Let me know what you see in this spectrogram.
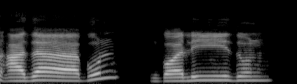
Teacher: তানবিন ও নুন সাকিনের পরে হুরুফ হালকি 6টি অক্ষরের মধ্য থেকে গইন এসেছে, তাই তানবিনের আওয়াজকে বিনা গুণায় জাহির করে তাড়াতাড়ি পড়তে হবে। গয়নের উপর যাওয়ার এসেছে, যাওয়ারটি হল হারাকাত, হারাকাতে তাড়াতাড়ি পড়তে হবে, টান দেওয়া নিষেধ।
